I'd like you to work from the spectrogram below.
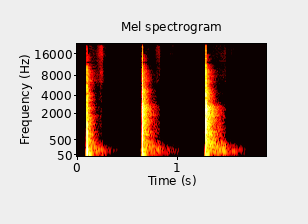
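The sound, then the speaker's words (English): Three sharp hand claps ring out alone over about a second and a half, each a crisp, bright smack with a short decay, the third coming after a slightly longer gap. “Now, the easy way to line that up is before you start actually talking on your podcast, just give yourself a quick 3-clap, just one of these.”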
